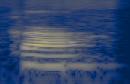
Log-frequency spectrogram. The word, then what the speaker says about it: cas: So some students had the CAS, which is case, that's the case, and would say CAS because they saw the S. Okay, so you need to remember that c'est le cas with the S, but CAS, okay?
